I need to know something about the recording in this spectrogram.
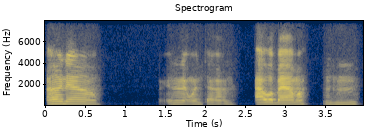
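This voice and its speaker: A woman from Long Island, New York, with a deep, gravelly voice and a slightly slow pace, hosts a live stream of casual, rambling chat punctuated by frequent laughter. Her bad connection causes dropouts, and the audio is dull, dry and lo-fi with no room sound.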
